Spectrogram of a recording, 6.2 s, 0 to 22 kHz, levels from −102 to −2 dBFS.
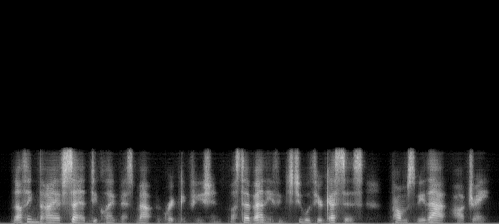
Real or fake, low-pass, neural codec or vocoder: fake; 7.2 kHz; codec, 16 kHz, 0.3 kbps, FocalCodec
